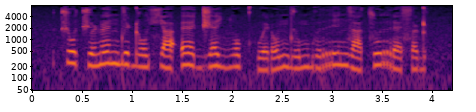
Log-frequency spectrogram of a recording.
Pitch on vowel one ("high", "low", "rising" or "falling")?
falling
